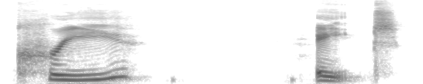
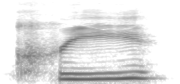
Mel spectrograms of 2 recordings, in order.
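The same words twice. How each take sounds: First: Cre-ate, with a clear break between "cre" and "ate"; split into syllables. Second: Said in the usual way. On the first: Shown as a demonstration. Teacher splitting "cre-ate" for the class. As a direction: pause after "cre-" before "ate". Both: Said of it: "the syllable breaks".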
